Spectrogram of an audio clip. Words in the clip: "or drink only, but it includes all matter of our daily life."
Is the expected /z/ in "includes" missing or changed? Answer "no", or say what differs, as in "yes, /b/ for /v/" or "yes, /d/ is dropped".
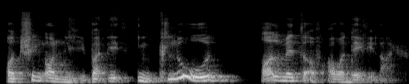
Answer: yes, /z/ is dropped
